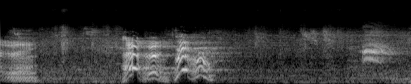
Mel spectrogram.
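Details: Pet dogs reacting to something they have found: one short bark at the start, then three quick, tonal, yelping barks in the middle and a last softer bark near the end, over a quiet indoor background.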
